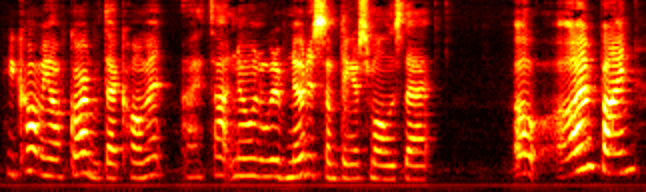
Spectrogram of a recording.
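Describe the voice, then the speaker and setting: Girl narrating a visual novel, high bright voice, acts out the main character's lines. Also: moderate pace. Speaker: game player and narrator. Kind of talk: reading a visual novel aloud, narration and heroine's lines acted.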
